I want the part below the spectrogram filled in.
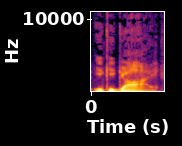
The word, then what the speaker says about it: ikigai: One of the words they do have, though, and a word that you like a lot is ikigai. Tell us about that. – Sure. Ikigai, which is spelled I-K-I-G-A-I, is a Japanese term that means the reason you get up in the morning.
